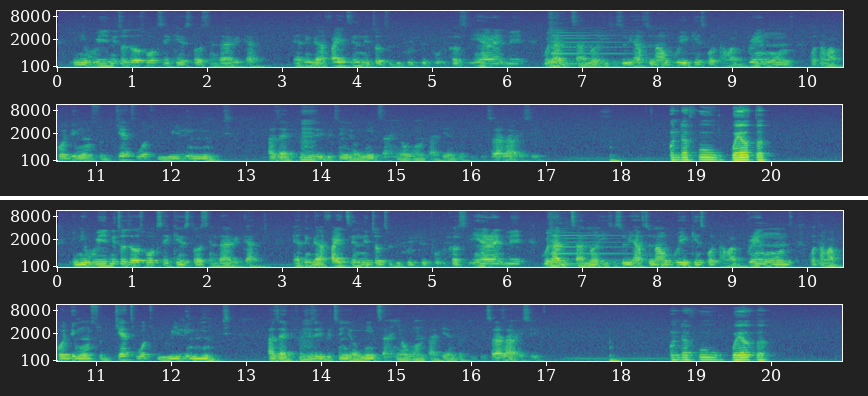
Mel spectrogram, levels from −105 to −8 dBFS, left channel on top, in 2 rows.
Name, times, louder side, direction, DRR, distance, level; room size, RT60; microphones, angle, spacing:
voice 1, 0.2-2.7 3.1-6.2 6.5-12.6 13.3-15.9 16.3-16.9 17.8-18.0, right 3 dB, 70° right, 0.3 m, -28 dB
Acoustic guitar / Strum, 6.5-10.0, right 3 dB, 40° right, 1.0 m, -41 dB
voice 2, 18.7-19.9, left 4 dB, 85° left, 0.3 m, -21 dB
2.8 x 2.1 x 2.6 m
head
